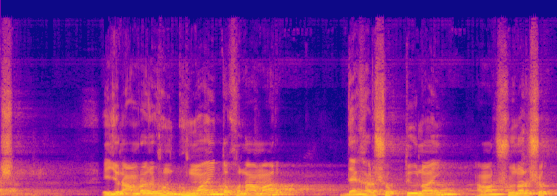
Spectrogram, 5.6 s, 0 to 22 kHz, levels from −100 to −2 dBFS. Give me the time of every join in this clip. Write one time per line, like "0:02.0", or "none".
none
